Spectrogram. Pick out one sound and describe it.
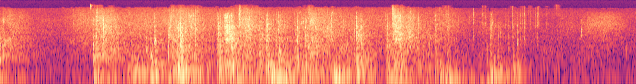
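A young woman speaks calmly, heard through a speaker.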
